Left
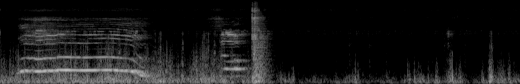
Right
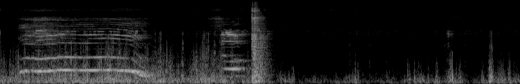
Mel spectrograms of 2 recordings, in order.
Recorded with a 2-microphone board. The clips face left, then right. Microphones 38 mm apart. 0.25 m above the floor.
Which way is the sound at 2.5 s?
35° right (ahead or behind).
